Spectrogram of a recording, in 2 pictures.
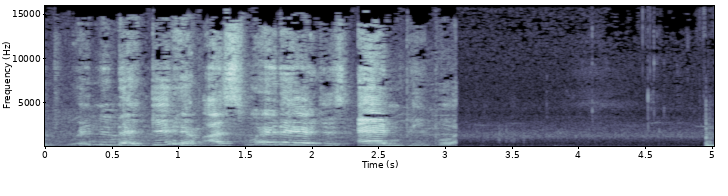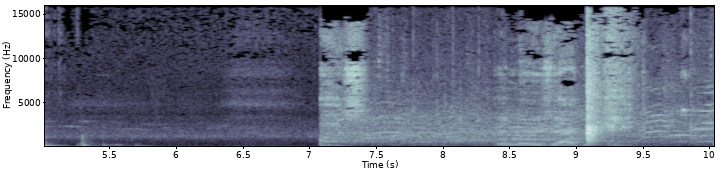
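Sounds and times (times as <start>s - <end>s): dull knock: 5.0s - 5.8s.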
